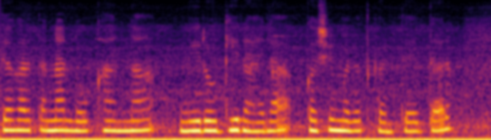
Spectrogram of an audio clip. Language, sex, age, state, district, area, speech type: Marathi, female, 18-30, Maharashtra, Sindhudurg, rural, spontaneous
